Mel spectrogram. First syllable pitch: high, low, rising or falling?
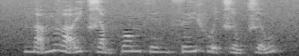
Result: rising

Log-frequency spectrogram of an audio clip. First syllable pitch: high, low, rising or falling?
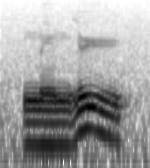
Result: low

